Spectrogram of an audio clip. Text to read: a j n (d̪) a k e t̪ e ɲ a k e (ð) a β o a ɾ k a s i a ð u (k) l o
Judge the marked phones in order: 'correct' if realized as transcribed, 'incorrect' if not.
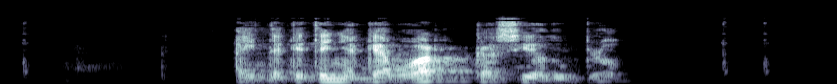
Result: correct, incorrect: none, incorrect: p

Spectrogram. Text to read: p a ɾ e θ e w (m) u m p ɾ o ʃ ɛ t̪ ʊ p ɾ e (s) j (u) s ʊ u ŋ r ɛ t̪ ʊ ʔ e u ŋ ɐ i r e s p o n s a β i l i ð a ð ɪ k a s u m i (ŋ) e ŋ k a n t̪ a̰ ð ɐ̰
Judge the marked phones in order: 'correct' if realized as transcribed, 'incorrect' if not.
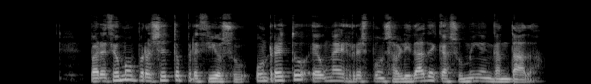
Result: correct, incorrect: θ, incorrect: o, correct

